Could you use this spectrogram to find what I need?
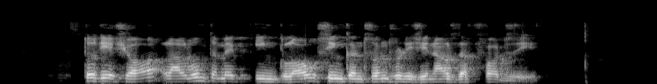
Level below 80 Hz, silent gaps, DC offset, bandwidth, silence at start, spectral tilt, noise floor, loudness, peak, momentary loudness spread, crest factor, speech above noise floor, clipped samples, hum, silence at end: -60 dBFS; none; under 0.1%; 7.6 kHz; 0.85 s; -5 dB/octave; -73 dBFS; -17 LUFS; -2 dBFS; 7 LU; 16 dB; 57 dB; under 0.1%; none; 1.25 s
